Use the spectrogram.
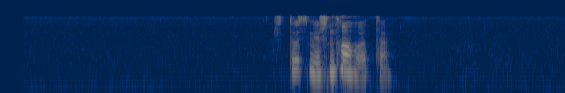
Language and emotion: Russian, positive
